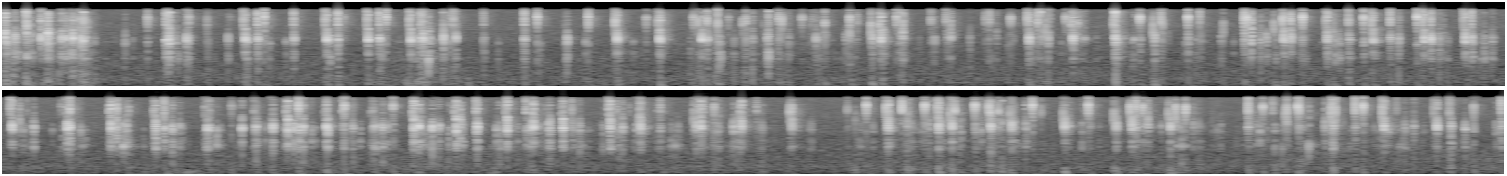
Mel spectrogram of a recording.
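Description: A hand-sized, multicolored plastic cylindrical puzzle toy with square tiles is held in both hands while long nails tap the tiles and twist its sections. The result is a steady stream of rapid, crisp, bright plastic clicks and ticks with almost no low end, each dying away instantly.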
